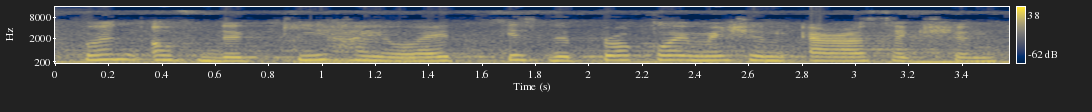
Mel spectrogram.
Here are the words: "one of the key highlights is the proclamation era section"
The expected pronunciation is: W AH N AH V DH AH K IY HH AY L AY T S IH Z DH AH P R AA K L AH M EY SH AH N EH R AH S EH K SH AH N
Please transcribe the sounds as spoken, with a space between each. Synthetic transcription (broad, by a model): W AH N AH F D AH K IY HH AY L AY T IH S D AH P R AA K L AH M EY SH AH N EH R AH S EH K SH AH N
